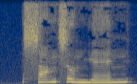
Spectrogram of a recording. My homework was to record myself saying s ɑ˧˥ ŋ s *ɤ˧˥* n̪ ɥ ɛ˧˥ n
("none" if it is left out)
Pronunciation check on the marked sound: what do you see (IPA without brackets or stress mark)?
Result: ɤ˥˩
